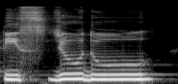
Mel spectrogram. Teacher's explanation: واو ساکن سے پہلے پیش ہے تو یہاں پر واو مدہ ہے، ایک الف کے برابر کھینچ کر پڑھیں گے۔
